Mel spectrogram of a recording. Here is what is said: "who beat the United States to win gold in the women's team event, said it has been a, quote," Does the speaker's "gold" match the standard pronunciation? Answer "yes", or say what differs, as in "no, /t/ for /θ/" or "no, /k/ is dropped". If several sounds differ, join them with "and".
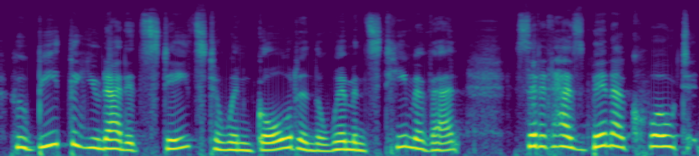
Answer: yes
